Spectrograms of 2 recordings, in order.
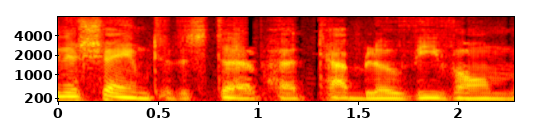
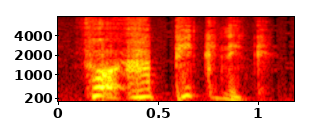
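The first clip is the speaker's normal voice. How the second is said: much higher, slow and thrilled; shrill with excitement; 13 semitones higher than usual. A narrator's reading. Girl showing off the yacht, high with excitement. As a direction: squeal it out, high and delighted. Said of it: "her voice was shrill with excitement".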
